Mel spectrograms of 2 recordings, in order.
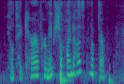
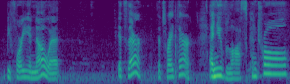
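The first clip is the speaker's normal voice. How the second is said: ordinary delivery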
